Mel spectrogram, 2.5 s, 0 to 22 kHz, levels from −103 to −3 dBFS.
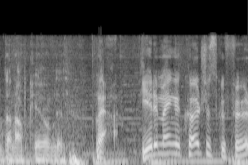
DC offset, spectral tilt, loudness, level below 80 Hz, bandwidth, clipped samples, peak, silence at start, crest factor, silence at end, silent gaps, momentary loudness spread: under 0.1%; -4.5 dB/octave; -22 LUFS; -28 dBFS; 10.5 kHz; under 0.1%; -6 dBFS; 0 s; 14 dB; 0 s; none; 4 LU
